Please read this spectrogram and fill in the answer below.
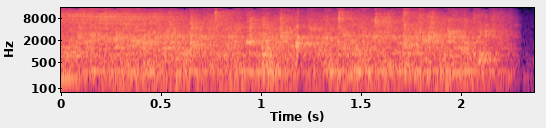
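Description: Water running from a tap into a bathtub, filling it, with a steady rushing splash.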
